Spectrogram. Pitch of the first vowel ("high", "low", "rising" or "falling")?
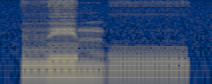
high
